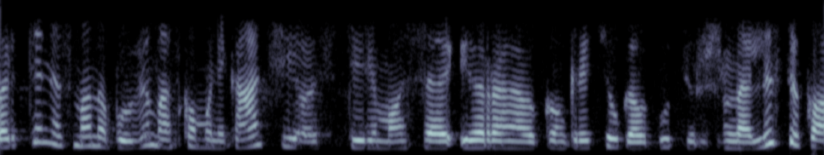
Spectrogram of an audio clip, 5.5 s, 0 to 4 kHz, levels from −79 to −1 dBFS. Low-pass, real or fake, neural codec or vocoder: 3.6 kHz; real; none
